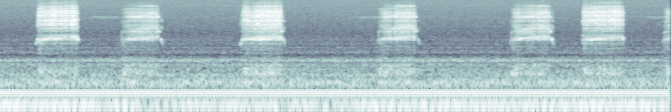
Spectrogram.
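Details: Barn owl nestling at a nest box camera, Florida, swallowing a rat very fast; harsh broadband hissing screeches about half a second long, repeated roughly every second, over a steady low hum.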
